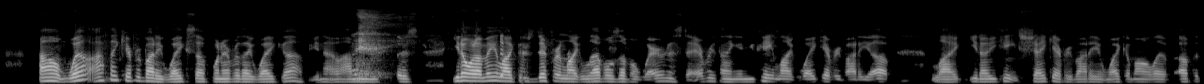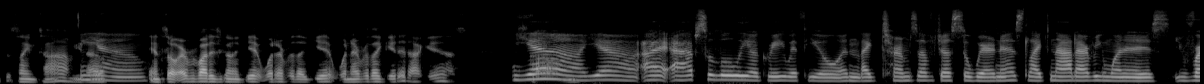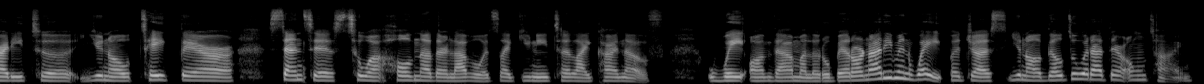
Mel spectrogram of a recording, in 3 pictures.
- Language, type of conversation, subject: English, unstructured, What is the best way to learn something new?
- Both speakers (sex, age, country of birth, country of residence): female, 30-34, United States, United States; male, 45-49, United States, United States
- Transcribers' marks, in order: laugh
